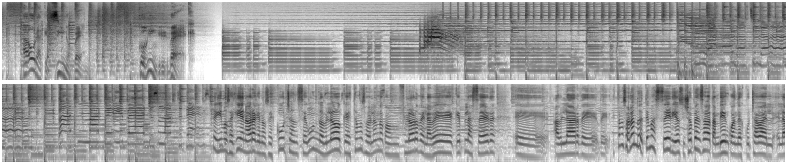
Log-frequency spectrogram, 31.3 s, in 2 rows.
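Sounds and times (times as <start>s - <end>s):
music track: 0.3s - 3.3s, 4.4s - 22.0s
speech: 0.4s - 1.8s, 2.8s - 3.9s, 20.2s - 31.3s.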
